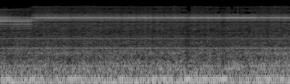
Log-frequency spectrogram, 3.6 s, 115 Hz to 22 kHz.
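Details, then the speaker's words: Pump motor of about 25 hp (uncertain) on a variable frequency drive: steady hum with a thin high-pitched buzzing whistle from the 4 kHz carrier frequency, before raising the switching frequency to reduce noise. "you can hear that high-pitched buzzing noisy sound that's a 4 kilohertz carrier frequency"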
